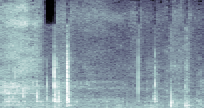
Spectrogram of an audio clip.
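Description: Handling noise from a hand-held camera being swung around: a scatter of light clicks and taps over a faint hiss.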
